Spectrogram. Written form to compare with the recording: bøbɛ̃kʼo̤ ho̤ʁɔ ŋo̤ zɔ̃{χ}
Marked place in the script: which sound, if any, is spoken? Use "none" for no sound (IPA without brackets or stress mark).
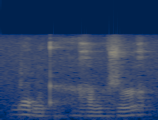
ʁ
